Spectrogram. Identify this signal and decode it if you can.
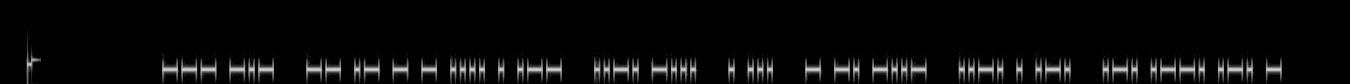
Morse code, heard as a keyed tone, about 25 wpm, 700 Hz. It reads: OK MATTHEW FB ES TNX FER RPRT
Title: Practice QSO - Exchange 2 - Info - 25wpm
